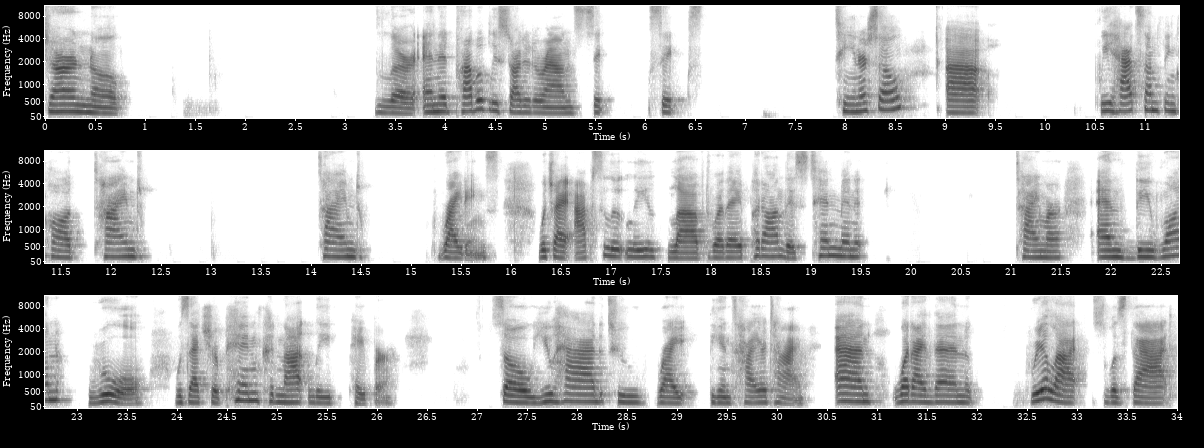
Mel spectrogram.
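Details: Adult woman who stutters; her stutter worsened under the stress of caregiving for her mother and grandmother with dementia, at times becoming nearly unintelligible; stuttering.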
